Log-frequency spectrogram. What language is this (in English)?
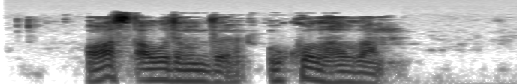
Bashkir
